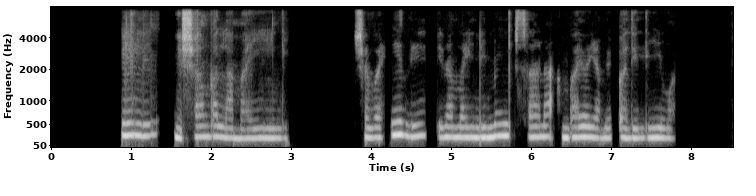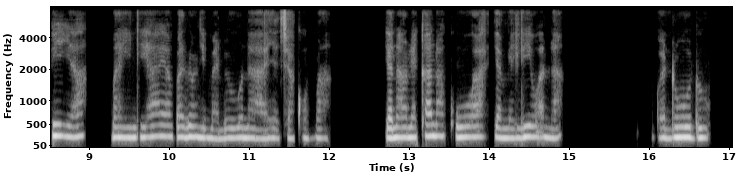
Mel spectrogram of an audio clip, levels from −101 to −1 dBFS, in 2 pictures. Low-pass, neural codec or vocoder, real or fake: 7.2 kHz; codec, 16 kHz in and 24 kHz out, 1.1 kbps, FireRedTTS-2 codec; fake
